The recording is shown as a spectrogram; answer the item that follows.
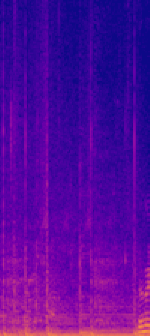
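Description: Background music with a steady, low bass line that shifts pitch about two-thirds of a second in; a man's voice starts right at the end.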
